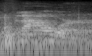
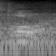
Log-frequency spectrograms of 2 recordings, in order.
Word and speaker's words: flour: Yeah, so everybody say flour. Flour. It's gotta be 2 syllables. You guys keep saying floor. Yeah. It's okay, it's okay. I know what you mean in context. Floor, flower. It's just like a plant.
